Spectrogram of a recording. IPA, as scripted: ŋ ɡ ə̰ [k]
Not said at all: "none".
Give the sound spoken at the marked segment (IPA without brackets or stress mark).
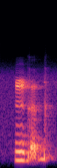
ɡ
